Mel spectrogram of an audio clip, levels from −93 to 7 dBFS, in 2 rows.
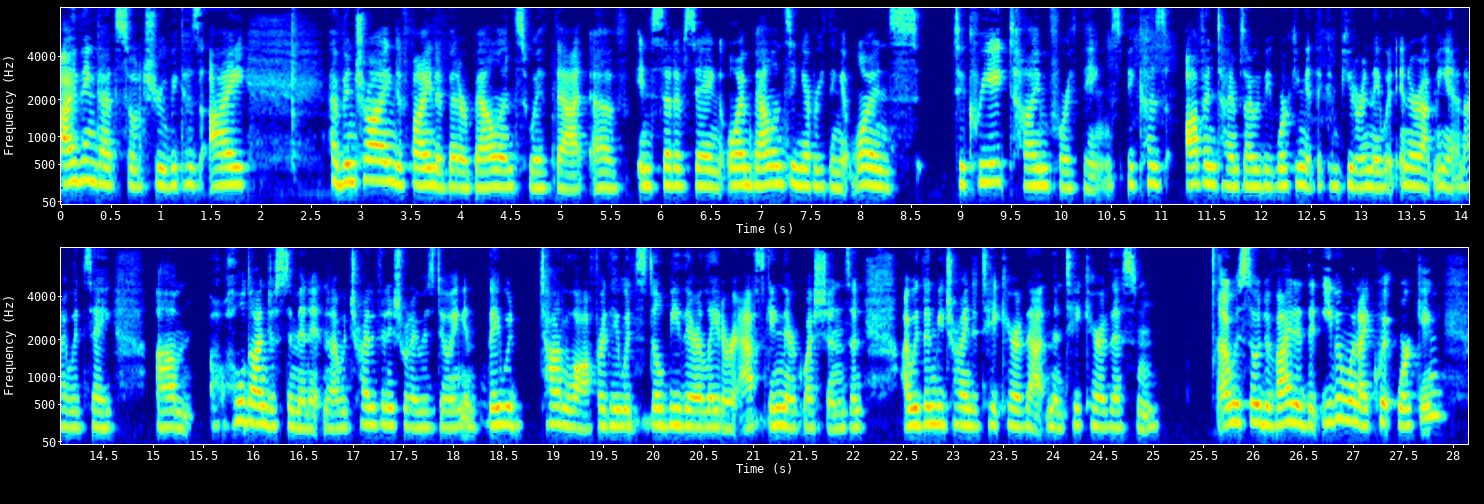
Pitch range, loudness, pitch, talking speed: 200-230 Hz, -29 LUFS, 215 Hz, 230 wpm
